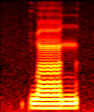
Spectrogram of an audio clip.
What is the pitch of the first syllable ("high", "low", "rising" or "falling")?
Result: high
